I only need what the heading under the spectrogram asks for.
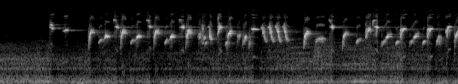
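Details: Wild-caught six-year-old European goldfinch in "El Carbonero" countryside song, dated 26 December 2019: continuous liquid twittering with rapid high trills and short whistled notes, steady and unbroken.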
